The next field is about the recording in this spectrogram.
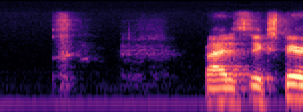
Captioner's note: chuckles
